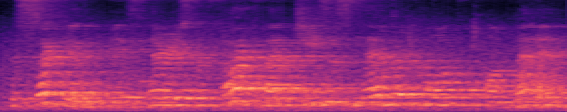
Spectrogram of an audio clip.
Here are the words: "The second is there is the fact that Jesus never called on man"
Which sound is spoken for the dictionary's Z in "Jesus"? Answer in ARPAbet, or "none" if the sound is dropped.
Z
